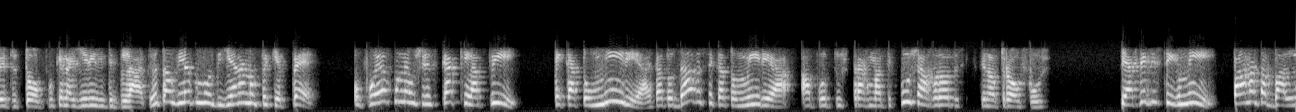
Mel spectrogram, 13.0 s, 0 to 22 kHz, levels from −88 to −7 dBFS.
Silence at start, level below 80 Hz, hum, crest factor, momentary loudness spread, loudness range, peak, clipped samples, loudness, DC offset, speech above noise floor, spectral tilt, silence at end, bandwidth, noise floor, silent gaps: 0 s; -70 dBFS; none; 16 dB; 6 LU; 2 LU; -2 dBFS; under 0.1%; -19 LUFS; under 0.1%; 48 dB; -6 dB/octave; 0 s; 4.7 kHz; -67 dBFS; none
